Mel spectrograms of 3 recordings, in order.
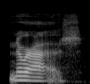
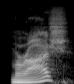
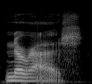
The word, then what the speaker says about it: Niraj: Nirage. Mirage. Nirage. How do I spell that?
